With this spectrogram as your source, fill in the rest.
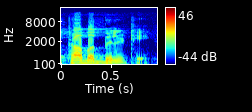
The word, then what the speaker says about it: probability: In pronunciation, it should be Lati. It is not Liti.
